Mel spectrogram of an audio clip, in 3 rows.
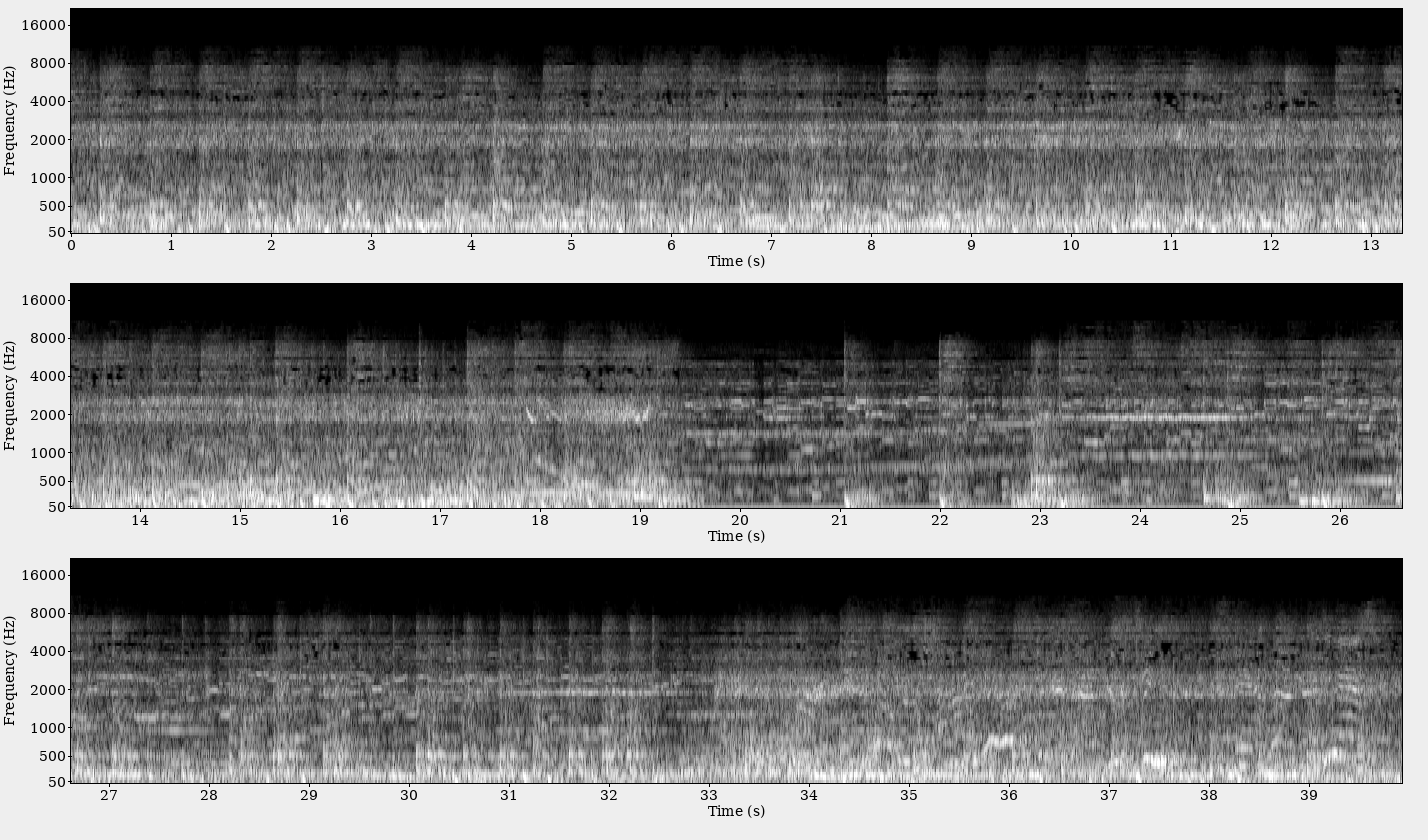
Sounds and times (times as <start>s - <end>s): Music: 0.0s - 39.9s.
